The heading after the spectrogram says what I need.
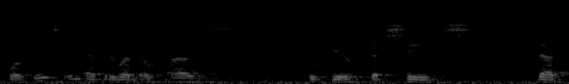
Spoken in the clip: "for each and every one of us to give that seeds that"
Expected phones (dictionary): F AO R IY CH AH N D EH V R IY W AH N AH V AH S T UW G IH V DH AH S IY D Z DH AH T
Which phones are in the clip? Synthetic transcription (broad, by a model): F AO R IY S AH N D EH V R IY W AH N AH V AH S T UW G IH V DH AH S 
